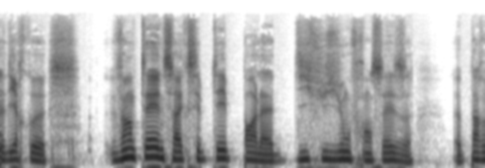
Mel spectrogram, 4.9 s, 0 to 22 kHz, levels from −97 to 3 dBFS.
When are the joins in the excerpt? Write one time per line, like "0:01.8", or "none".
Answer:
0:01.7
0:02.4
